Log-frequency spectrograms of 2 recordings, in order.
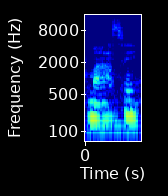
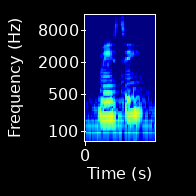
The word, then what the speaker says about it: Macy: You say it like Massey. Macy. It is Macy, right?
